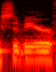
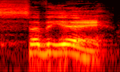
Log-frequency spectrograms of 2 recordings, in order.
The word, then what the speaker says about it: Severe: Hold, we have a incoming priority 1 message for Billy Severe from his cousin Jeff Severe. Wonderful. Let's go get Billy. And then you hear in the background, it's pronounced Sevier.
